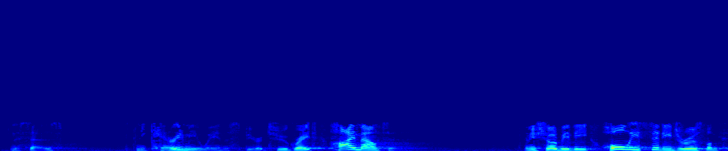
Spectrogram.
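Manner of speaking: high, loud proclamation of scripture; forceful preaching. Acted. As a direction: ring the verse out to the congregation. Preacher proclaims verses from Revelation.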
